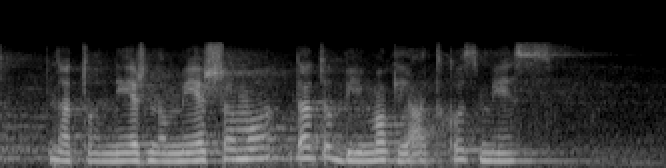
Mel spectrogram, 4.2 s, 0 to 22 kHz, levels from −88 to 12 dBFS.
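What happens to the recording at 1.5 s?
Nothing goes wrong at 1.5 s: the speech there comes through intact, carried by the AMR wideband (HD Voice) codec at a high rate, with any coding damage faint at most.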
